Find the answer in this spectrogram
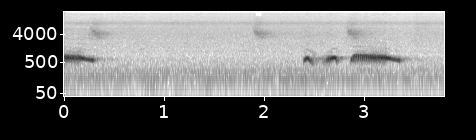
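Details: Spotted dove used as a lure in bird trapping: the tail of one long coo, a pause, then a full phrase of two short coos and a drawn-out coo; faint high chirps from other birds.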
